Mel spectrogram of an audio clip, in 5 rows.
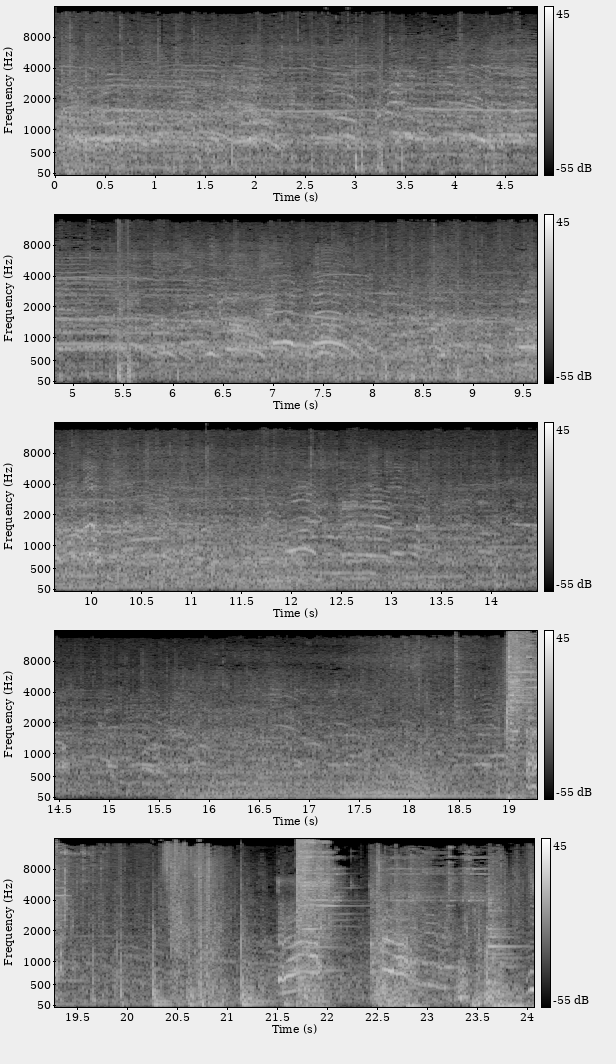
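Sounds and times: men shouting: 0.0s - 17.7s.

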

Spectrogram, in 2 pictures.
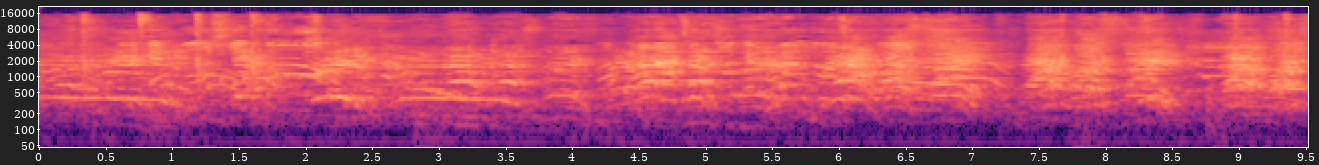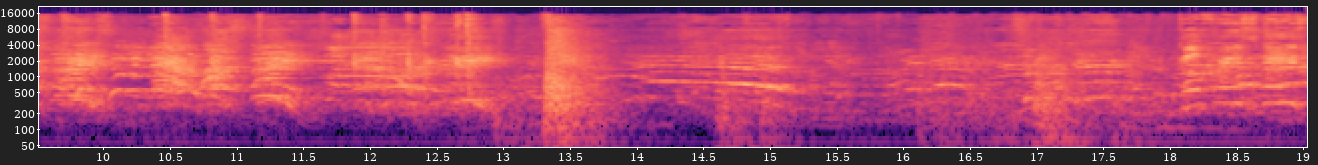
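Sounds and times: crowd shouting and yelling: 0.0s - 19.0s.

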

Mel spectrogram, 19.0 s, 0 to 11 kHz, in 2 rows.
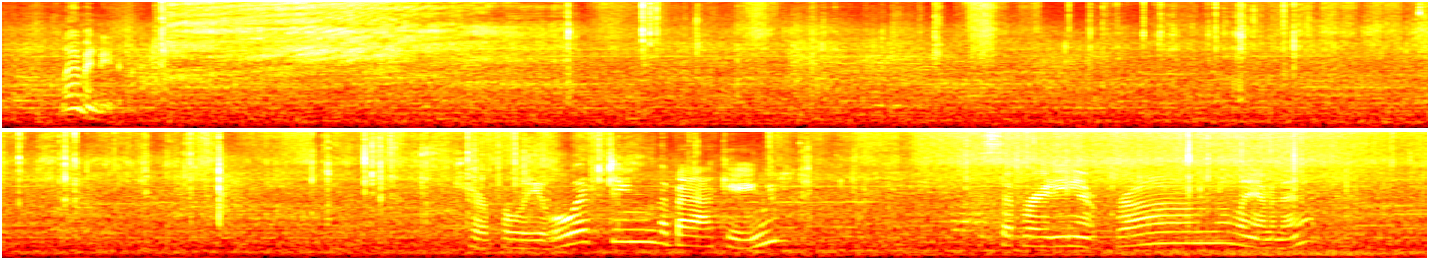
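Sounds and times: film and paper rustling: 4.9s - 19.0s.

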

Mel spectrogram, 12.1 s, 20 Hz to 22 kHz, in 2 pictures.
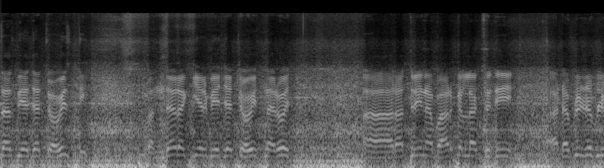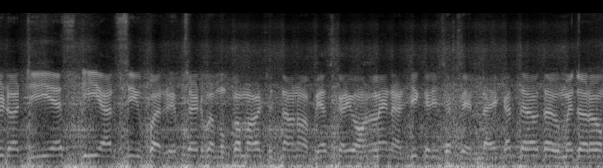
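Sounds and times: vehicle rumble: 0.0s - 12.0s.

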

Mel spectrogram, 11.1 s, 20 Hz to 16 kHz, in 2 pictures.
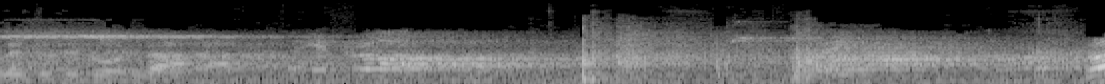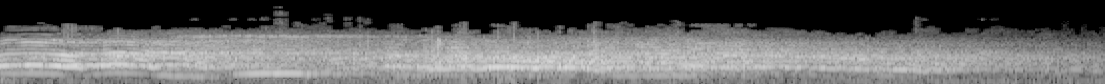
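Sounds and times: volleyball being struck: 2.8s - 4.3s.

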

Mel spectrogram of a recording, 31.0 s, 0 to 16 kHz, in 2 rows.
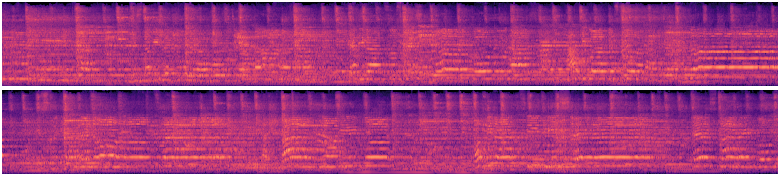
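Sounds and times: backing music: 0.0s - 31.0s
woman singing: 0.0s - 31.0s.

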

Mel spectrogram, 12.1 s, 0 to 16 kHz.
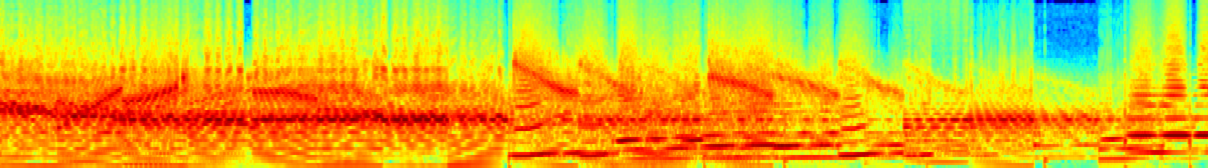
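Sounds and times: low electronic drone: 0.0s - 11.5s
high tones sweeping down: 0.3s - 3.2s, 5.1s - 10.0s
pitched tones sliding upward: 0.4s - 2.9s, 5.1s - 9.8s.

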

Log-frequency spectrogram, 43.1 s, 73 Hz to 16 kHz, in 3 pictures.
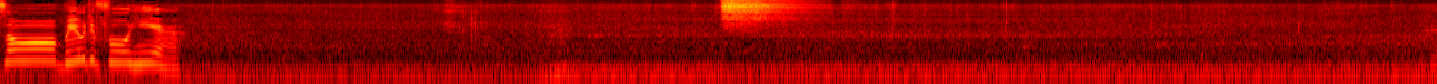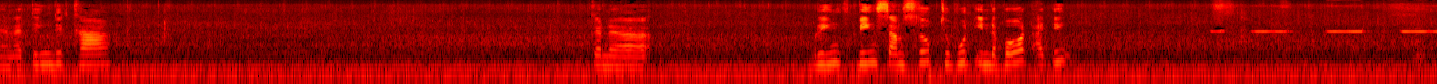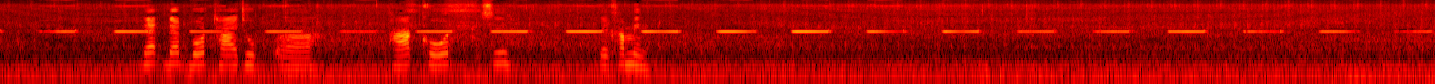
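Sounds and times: truck engine rumbling: 0.0s - 43.0s
air brakes hissing: 7.1s - 8.4s, 26.5s - 26.9s, 33.2s - 33.6s
truck reversing alarm beeping: 26.4s - 43.0s.

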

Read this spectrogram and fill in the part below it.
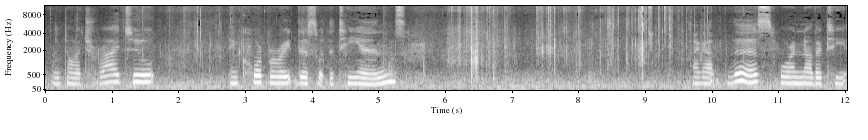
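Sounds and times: low steady hum: 0.0s - 12.0s
plastic packaging crinkling: 1.8s - 3.1s, 6.0s - 10.2s.

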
